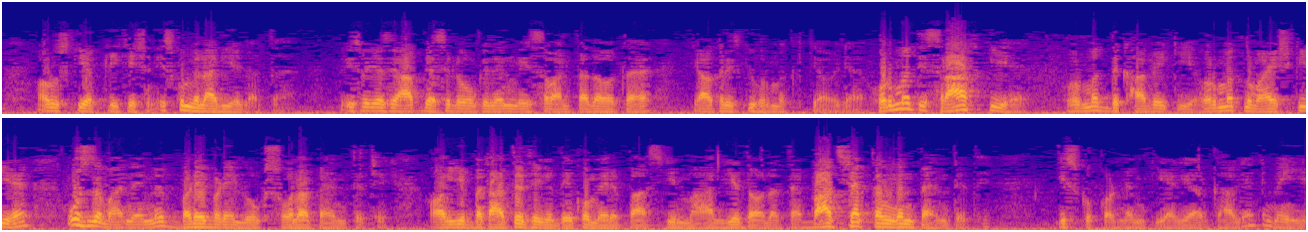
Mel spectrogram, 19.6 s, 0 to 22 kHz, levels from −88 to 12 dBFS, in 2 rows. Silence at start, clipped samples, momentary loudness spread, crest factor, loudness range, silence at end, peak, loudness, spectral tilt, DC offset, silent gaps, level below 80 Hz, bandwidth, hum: 0 s; under 0.1%; 13 LU; 12 dB; 3 LU; 0 s; 0 dBFS; -13 LUFS; -7.5 dB/octave; under 0.1%; none; -28 dBFS; 10 kHz; none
